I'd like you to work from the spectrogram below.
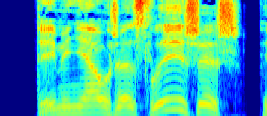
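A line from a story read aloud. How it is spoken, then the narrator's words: Shouting. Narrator (Russian): крикнул Кикаха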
